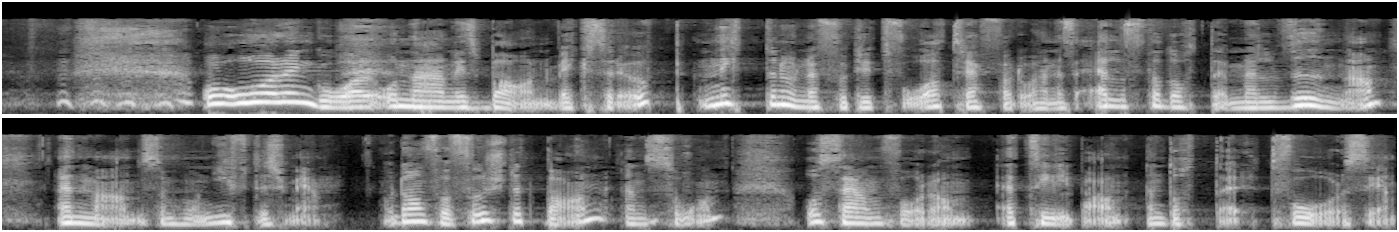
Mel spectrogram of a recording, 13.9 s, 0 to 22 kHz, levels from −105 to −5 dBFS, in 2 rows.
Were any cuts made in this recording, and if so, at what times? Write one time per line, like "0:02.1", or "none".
0:08.7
